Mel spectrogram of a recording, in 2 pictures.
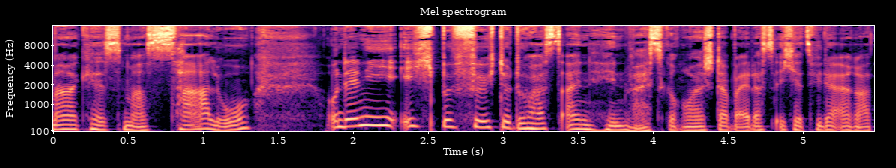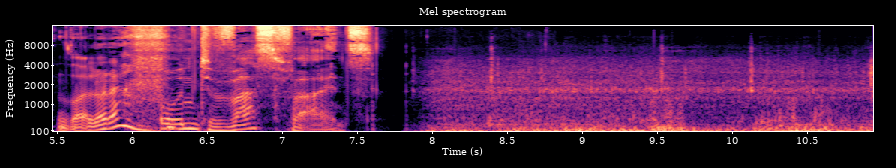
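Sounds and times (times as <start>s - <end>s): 
speech: 0.0s - 8.5s
low rolling rumble of a bicycle being ridden through Sasel: 7.8s - 10.9s
steady rushing wind: 7.8s - 10.9s.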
